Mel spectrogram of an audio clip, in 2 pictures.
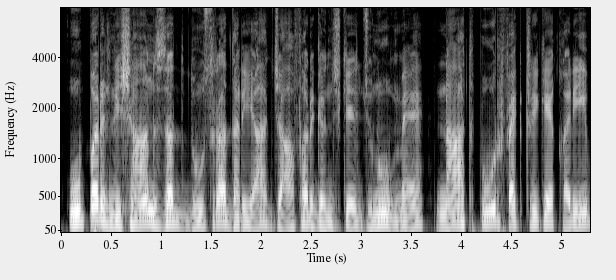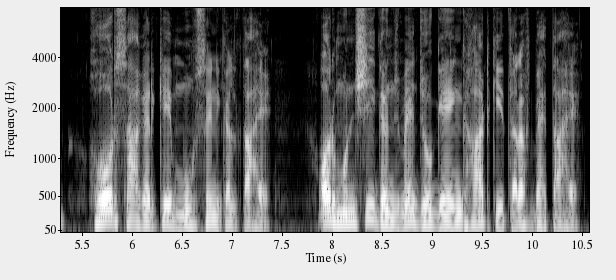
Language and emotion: Urdu, neutral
